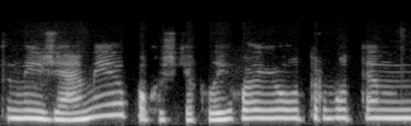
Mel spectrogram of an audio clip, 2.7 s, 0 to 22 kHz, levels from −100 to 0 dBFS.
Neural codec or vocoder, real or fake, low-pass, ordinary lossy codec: none; real; 10.8 kHz; MP3, 96 kbps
